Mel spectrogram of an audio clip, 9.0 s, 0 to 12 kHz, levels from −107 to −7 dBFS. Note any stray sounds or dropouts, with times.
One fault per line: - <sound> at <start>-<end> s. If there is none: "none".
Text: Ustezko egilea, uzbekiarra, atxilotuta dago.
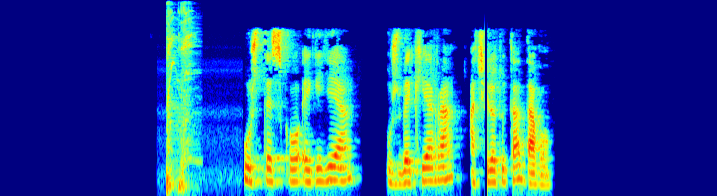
- thud at 2.1-2.5 s
- dropout at 6.1-6.1 s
